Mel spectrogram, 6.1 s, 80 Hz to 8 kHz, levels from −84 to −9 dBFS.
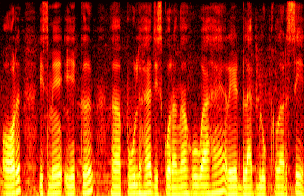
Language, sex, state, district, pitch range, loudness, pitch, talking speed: Hindi, male, Bihar, West Champaran, 115-125 Hz, -18 LUFS, 120 Hz, 140 wpm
